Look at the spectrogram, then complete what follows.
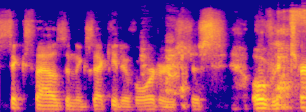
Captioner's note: laughing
